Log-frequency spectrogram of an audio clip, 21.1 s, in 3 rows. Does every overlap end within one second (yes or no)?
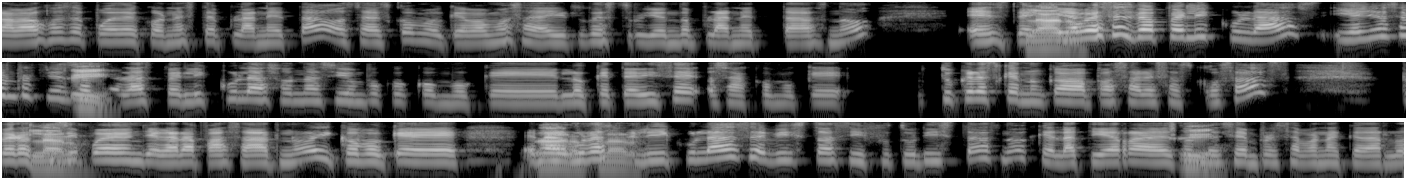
yes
